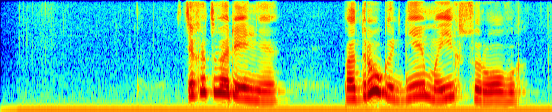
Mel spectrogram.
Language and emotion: Russian, neutral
